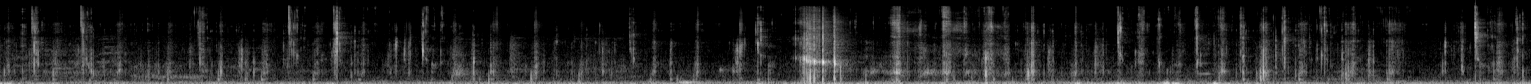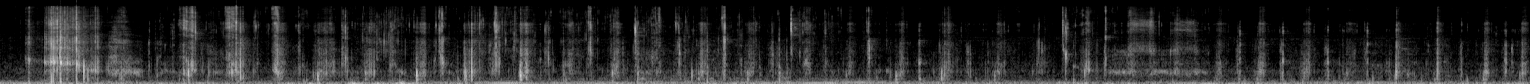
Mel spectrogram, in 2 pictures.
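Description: A person chewing and crunching hand-fed mouthfuls of rice and fried vegetables, with many small wet mouth clicks. There is a louder bite about eight seconds in and another as a handful goes into the mouth about sixteen seconds in.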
